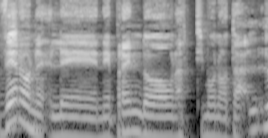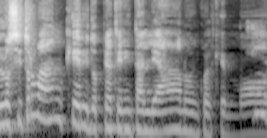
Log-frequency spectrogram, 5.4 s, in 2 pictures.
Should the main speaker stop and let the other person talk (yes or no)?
yes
